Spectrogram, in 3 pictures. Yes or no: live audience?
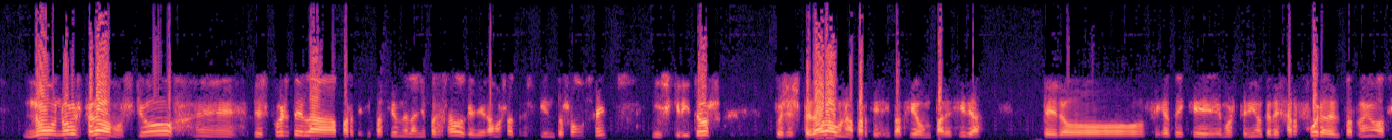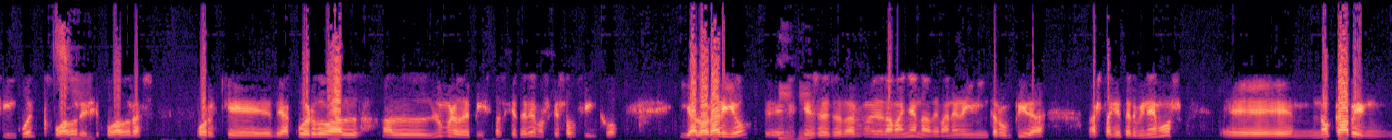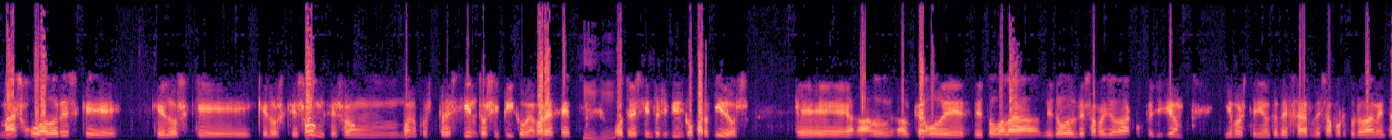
no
